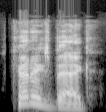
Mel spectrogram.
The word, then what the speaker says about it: Königsberg: In German, really, it's pronounced Königsberg.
